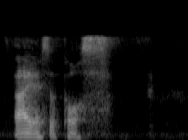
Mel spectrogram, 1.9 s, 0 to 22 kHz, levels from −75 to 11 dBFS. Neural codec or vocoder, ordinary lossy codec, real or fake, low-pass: codec, 16 kHz, 1.1 kbps, Voila-Tokenizer; none; fake; none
